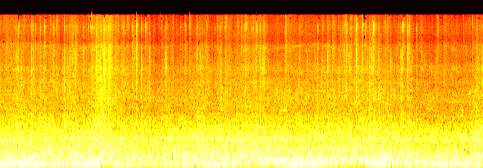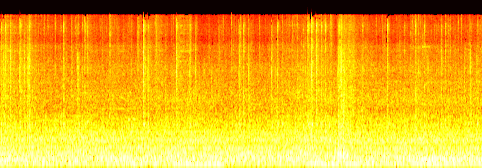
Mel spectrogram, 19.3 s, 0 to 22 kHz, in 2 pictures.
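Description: Scania CN94UB Omnicity single-deck bus's rear-mounted diesel engine running under way, heard from inside the saloon as a steady low drone that grows stronger and weaker several times. A few short knocks and rattles come from the bus body, the clearest near the end.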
